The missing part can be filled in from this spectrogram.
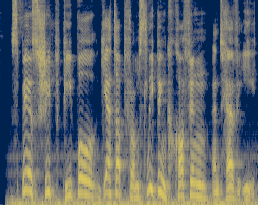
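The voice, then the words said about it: Put-on Russian accent. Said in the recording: “I'm going to do a Russian accent.”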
